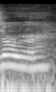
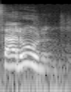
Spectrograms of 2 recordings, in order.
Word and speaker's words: Zrura: It's the name of it is Zrura, which is my last name. Okay. Zrura. Well, in Spanish it's Sarur. Oh, yeah, y'all can't say that, so it's Zrur.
